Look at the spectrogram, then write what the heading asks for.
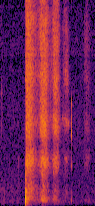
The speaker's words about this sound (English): Right, I'm just going to have a cough because I can't breathe.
